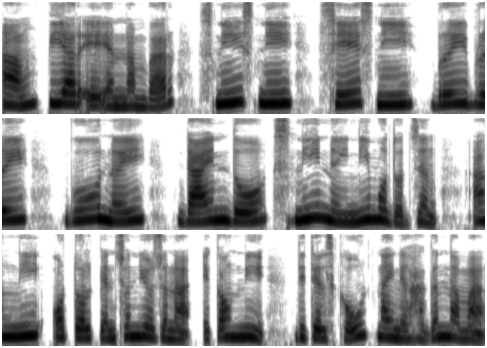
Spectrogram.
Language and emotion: Bodo, neutral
